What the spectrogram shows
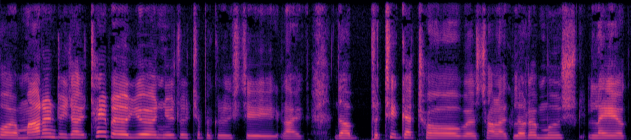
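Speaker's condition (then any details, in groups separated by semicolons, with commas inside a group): Hearing impairment with speech impairment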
